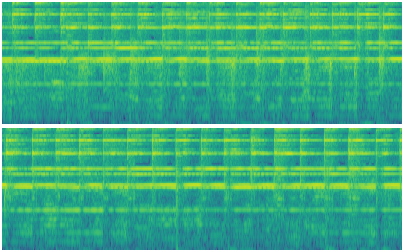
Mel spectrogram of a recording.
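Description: Temple bells ringing in a fast, even rhythm, about four to five strokes a second, with their ringing tone held steady underneath.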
